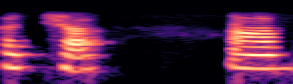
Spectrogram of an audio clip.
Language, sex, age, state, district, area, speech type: Bengali, female, 18-30, West Bengal, Bankura, urban, conversation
